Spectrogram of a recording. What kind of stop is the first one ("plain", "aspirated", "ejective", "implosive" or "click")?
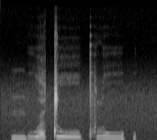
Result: plain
